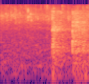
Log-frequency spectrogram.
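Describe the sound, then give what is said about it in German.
A hot pan that held Rostbraten sizzles as water is poured in to deglaze it for a sauce, with a steady background hiss that flares into two loud, broad bursts of crackling steam. No one speaks. “Jetzt lösche ich das mit Wasser ab und gebe da diesen, diesen Saft da noch, noch rein.”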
